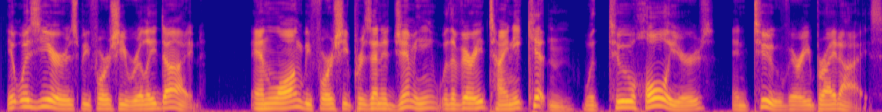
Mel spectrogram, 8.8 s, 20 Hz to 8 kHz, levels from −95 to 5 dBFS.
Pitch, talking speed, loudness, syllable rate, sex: 125 Hz, 185 wpm, -17 LUFS, 5.0 syllables/s, male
